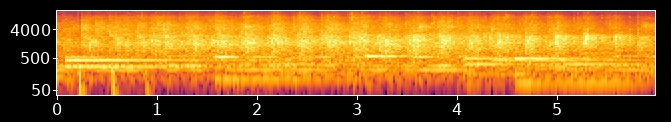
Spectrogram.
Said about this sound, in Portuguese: Pode vir, não tenha vergonha, e nós queremos aplaudir você pela sua decisão.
